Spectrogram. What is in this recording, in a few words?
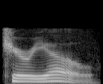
"cheerio", English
